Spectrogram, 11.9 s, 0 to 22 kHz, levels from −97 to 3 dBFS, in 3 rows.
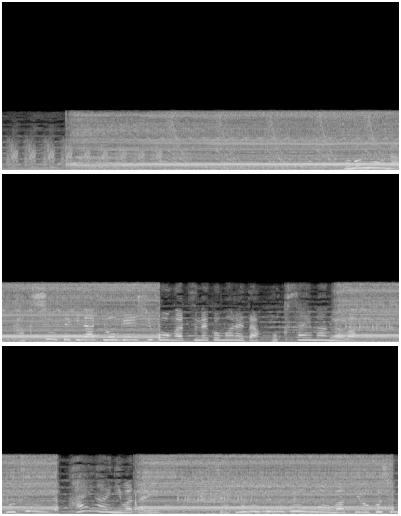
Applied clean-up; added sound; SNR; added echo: none; Camera; -2 dB; none.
